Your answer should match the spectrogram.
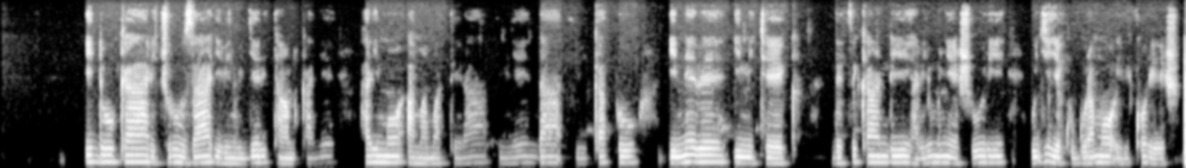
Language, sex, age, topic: Kinyarwanda, female, 36-49, finance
